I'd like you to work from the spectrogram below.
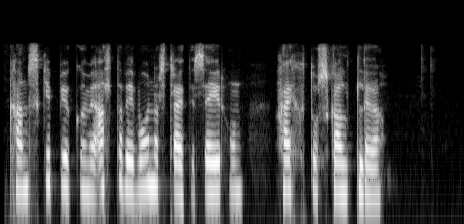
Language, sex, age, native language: Icelandic, female, 40-49, Icelandic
